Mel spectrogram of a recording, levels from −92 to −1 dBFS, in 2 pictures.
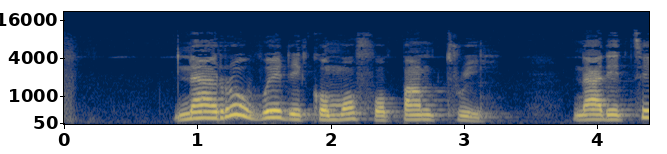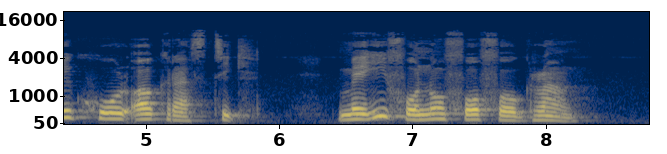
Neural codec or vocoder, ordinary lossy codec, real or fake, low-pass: vocoder, 48 kHz, 128 mel bands, Vocos; MP3, 48 kbps; fake; 19.8 kHz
